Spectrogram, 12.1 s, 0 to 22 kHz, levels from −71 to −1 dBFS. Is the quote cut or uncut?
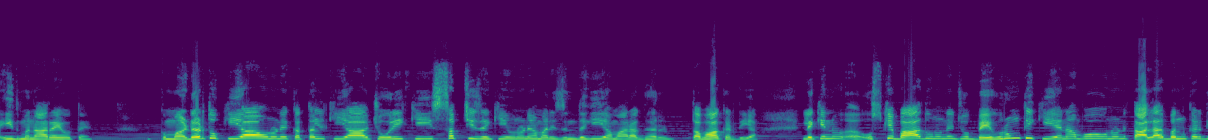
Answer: cut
